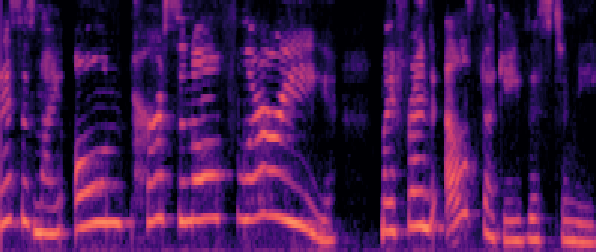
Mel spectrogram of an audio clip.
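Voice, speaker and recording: Putting on a squeaky character voice, a woman speaks fairly slowly at an extremely high pitch, bubbly and enthusiastic, with very wide pitch swings. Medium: read story. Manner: bubbly, enthusiastic.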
